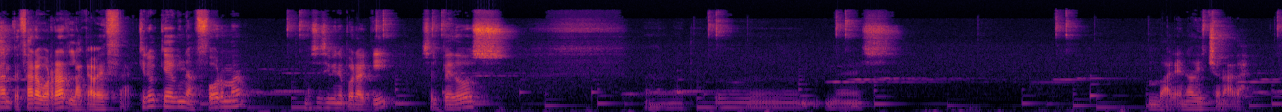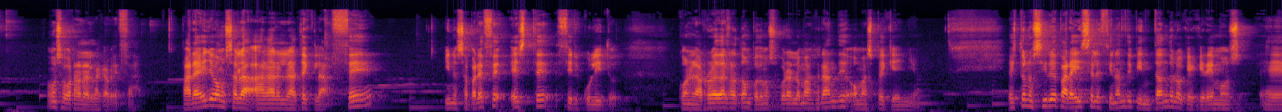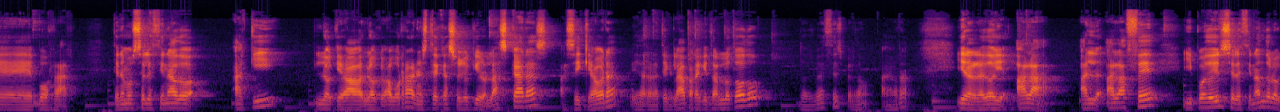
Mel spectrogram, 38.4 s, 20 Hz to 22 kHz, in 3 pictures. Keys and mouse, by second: 0.2-2.1 middle drag, 3.0 click, 4.4 click, 8.4 click, 12.1 click, 12.8 click, 13.5 middle click, 14.1 shift+middle click, 14.4 middle click, 16.1 c, 32.1-34.1 typing, 35.9 c.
